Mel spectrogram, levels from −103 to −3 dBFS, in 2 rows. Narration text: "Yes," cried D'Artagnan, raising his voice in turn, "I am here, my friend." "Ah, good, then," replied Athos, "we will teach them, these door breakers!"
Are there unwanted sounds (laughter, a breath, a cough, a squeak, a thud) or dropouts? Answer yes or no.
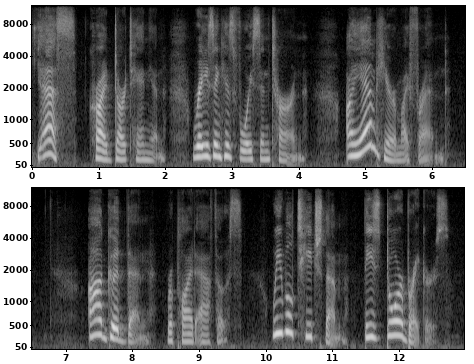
no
